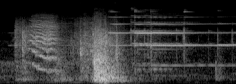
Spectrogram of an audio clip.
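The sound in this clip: A door being closed gives a squealing hinge creak, then a single dull thud as it shuts, after which a steady tonal ringing lingers quietly to the end.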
